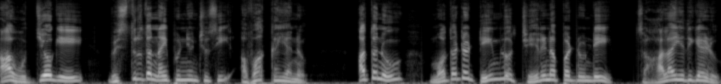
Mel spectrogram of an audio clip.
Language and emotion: Telugu, surprised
